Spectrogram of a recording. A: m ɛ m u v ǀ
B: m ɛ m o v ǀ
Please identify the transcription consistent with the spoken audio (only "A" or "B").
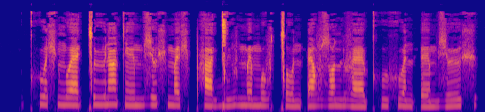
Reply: B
